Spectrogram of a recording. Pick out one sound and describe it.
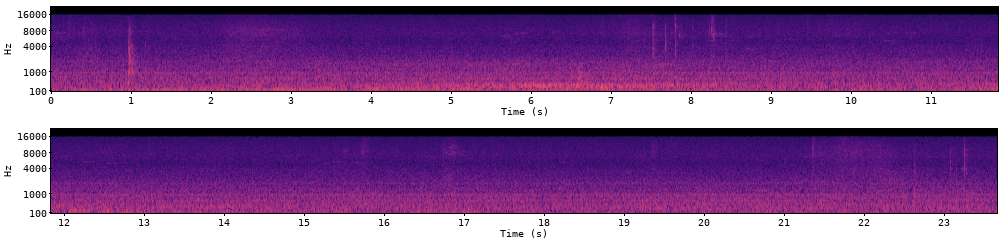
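Small plastic items click and tap as they are handled.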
